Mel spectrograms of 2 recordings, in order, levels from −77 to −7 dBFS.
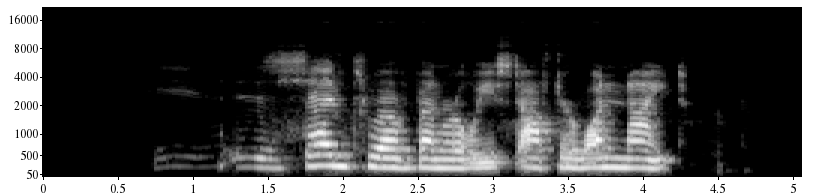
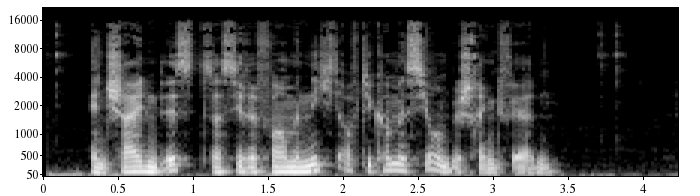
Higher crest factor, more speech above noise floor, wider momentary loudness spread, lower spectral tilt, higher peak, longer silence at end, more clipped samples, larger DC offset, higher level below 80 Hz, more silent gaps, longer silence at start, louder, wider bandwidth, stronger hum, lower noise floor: about the same, 16 dB vs 16 dB; first, 55 dB vs 27 dB; first, 16 LU vs 9 LU; about the same, -6 dB/octave vs -5 dB/octave; about the same, -2 dBFS vs 0 dBFS; about the same, 0.8 s vs 0.8 s; neither; neither; second, -70 dBFS vs -40 dBFS; neither; first, 1.3 s vs 0.05 s; about the same, -15 LUFS vs -17 LUFS; second, 7.6 kHz vs 16 kHz; neither; first, -70 dBFS vs -44 dBFS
